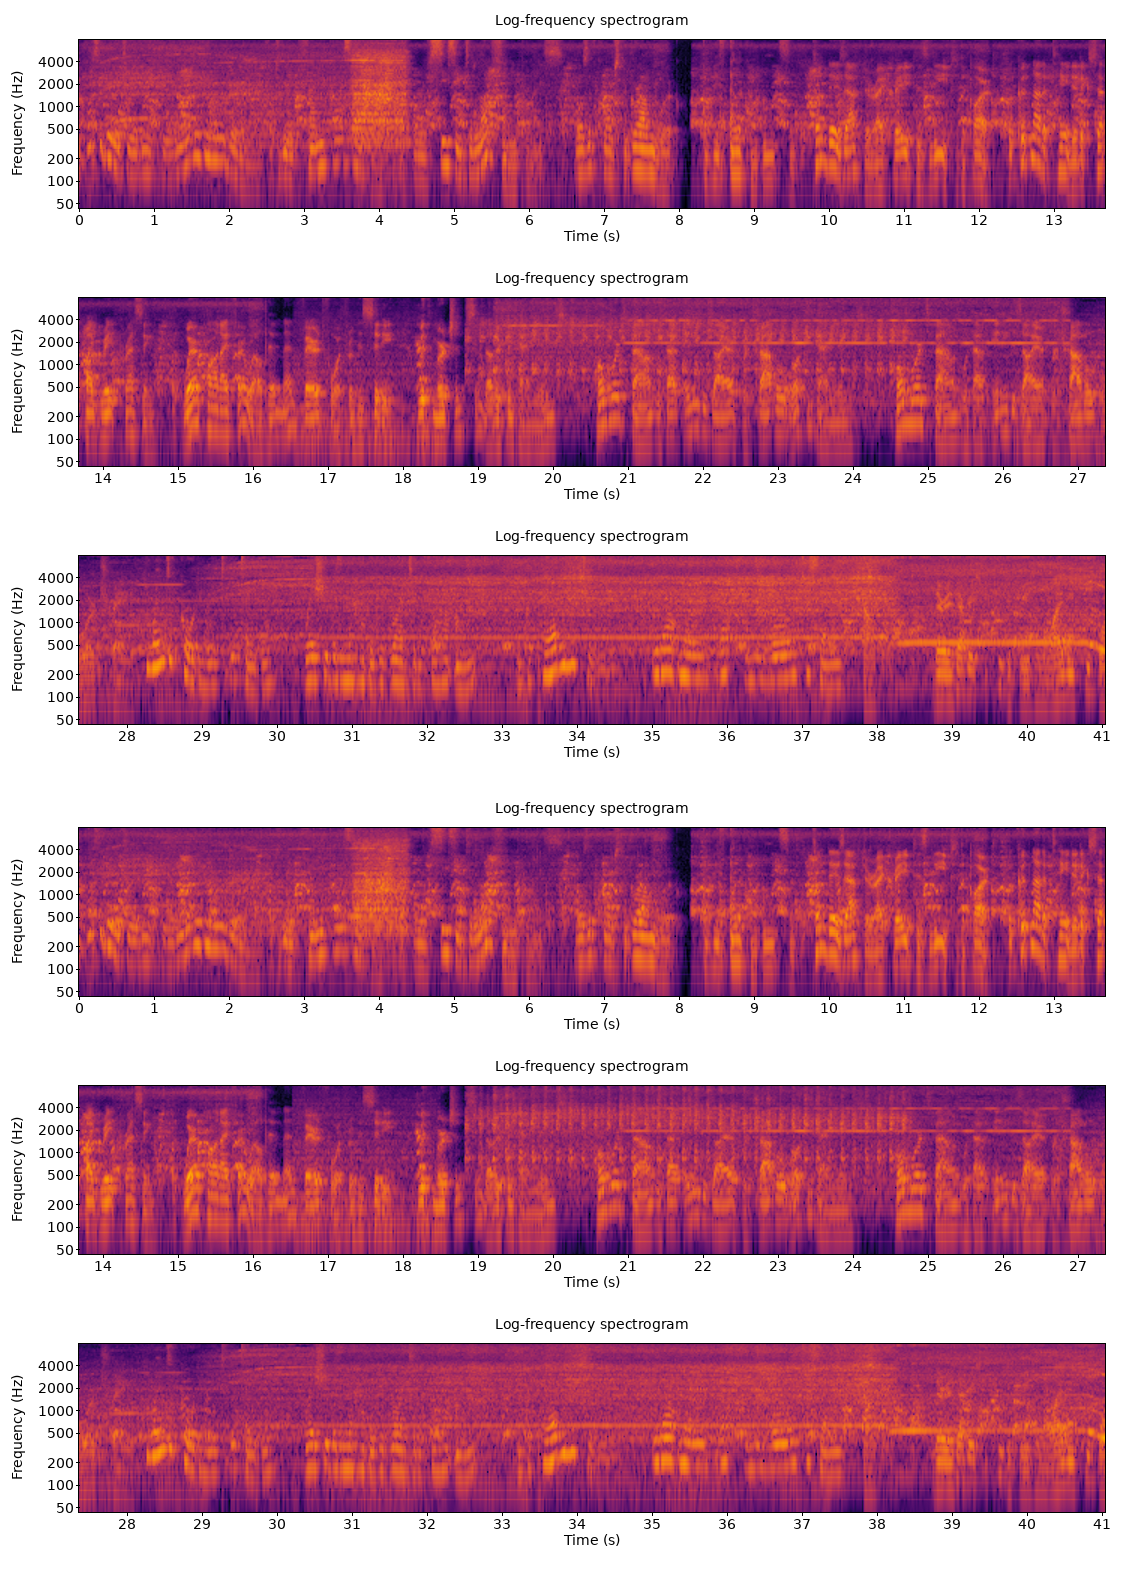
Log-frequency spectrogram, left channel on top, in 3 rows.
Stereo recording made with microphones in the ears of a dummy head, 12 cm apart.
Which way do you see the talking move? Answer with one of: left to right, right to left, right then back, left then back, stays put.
right then back.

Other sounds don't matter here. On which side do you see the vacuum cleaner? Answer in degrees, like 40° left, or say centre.
50° left.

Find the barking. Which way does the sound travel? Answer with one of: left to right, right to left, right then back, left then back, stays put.
stays put.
